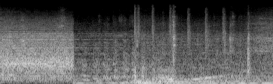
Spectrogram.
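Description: A Duramax diesel pickup engine runs loud and close, a steady mid-range drone that dips briefly, then picks back up with rough revving surges.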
